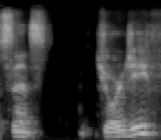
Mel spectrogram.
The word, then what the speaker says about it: Szent-Györgyi: So there's a quote by a Nobel Prize winner in physiology named Albert Szent-Györgyi, I believe is how you'd pronounce it.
